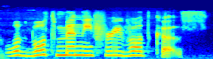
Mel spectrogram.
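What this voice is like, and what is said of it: Put-on Russian accent. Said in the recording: “I can do Russian ... talking like this”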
